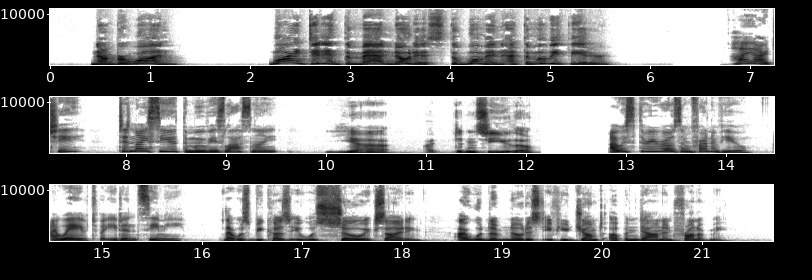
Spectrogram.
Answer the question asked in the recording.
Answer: The answer is because he was so interested in the film.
